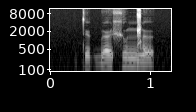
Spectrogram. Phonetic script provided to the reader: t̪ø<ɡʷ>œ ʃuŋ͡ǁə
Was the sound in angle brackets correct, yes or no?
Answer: no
